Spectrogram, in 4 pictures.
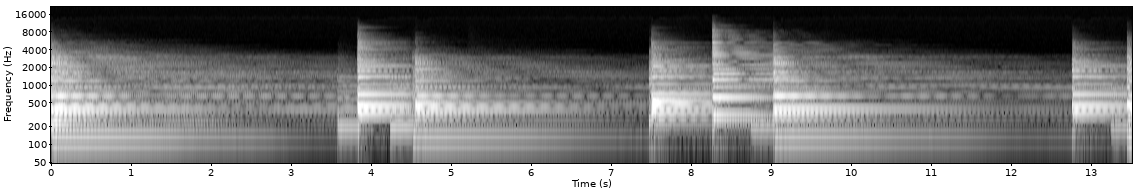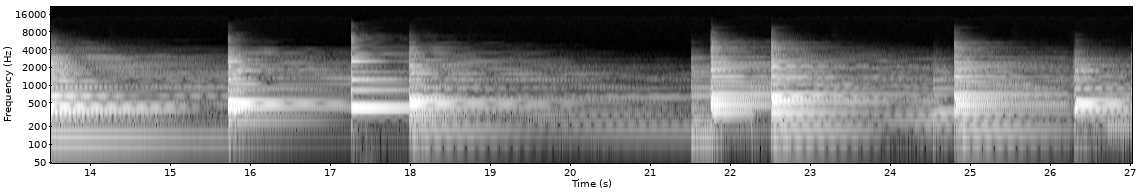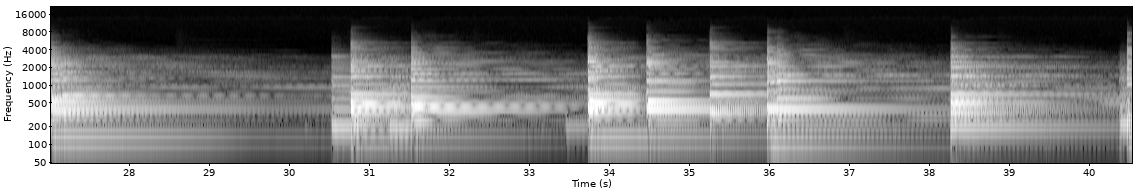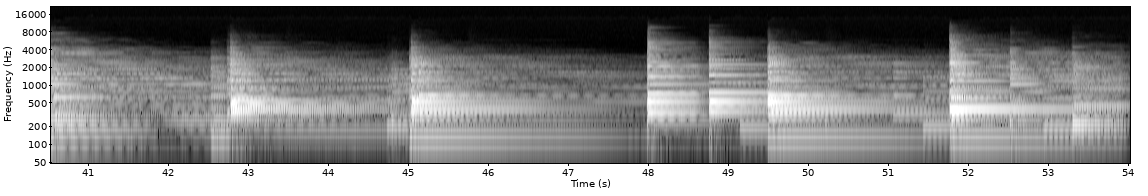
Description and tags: Song6 PIANO Do 3:4 80bpms
loop, rythm, Do, blues, bpm, Chord, beat, HearHear, 80, Piano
